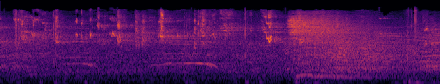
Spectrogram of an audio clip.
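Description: Basketball game sound from an indoor court: a ball bouncing on the hardwood and short squeaks of shoes, over a steady crowd murmur in a large hall, with a brief shout near the end.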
